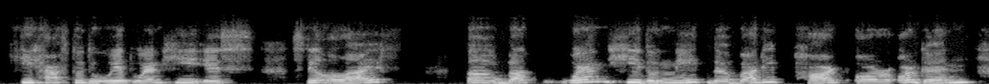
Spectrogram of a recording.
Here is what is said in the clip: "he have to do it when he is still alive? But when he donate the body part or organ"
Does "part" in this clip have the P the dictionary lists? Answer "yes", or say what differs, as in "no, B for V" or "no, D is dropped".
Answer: yes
